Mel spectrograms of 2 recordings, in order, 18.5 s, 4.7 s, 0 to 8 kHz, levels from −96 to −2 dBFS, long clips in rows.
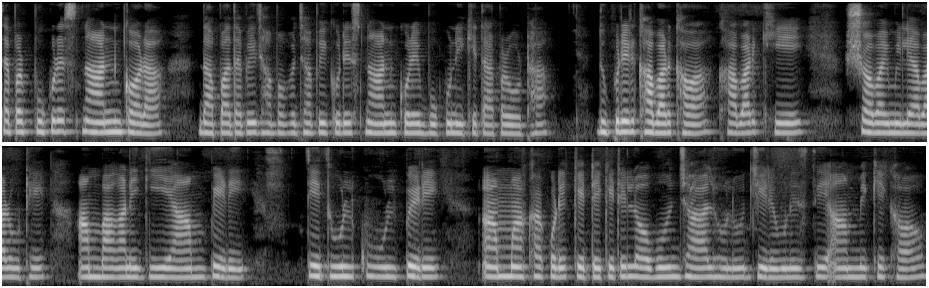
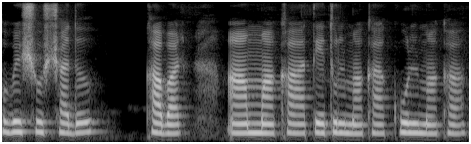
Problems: background sounds at intervals, background conversations at intervals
